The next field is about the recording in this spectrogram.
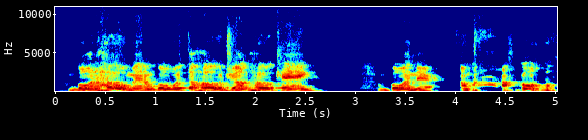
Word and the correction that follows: Kang: It's Jung Ho Gung. – Really? It's spelled K-A-N-G like that.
